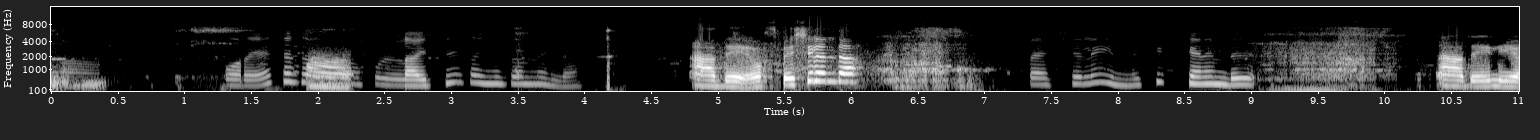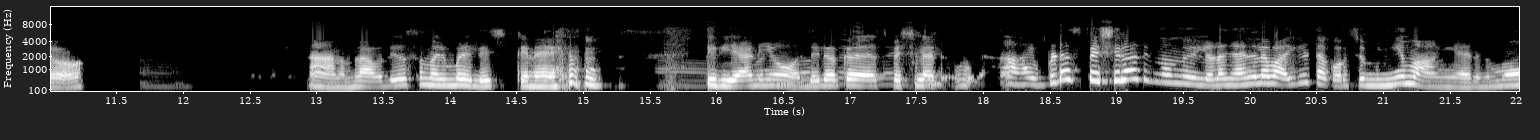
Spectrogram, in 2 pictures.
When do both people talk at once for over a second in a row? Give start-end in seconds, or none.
15.9-17.6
